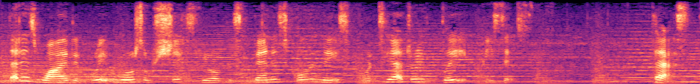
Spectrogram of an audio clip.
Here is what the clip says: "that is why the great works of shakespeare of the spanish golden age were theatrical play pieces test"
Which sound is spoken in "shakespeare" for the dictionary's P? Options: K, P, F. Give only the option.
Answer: F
